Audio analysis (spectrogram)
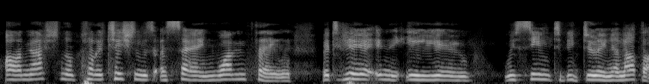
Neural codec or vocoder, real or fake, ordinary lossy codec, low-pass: codec, 16 kHz, 2 kbps, FreqCodec, smaller model; fake; none; none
